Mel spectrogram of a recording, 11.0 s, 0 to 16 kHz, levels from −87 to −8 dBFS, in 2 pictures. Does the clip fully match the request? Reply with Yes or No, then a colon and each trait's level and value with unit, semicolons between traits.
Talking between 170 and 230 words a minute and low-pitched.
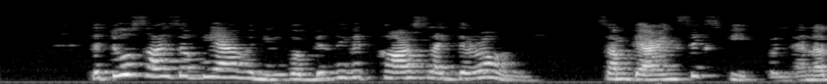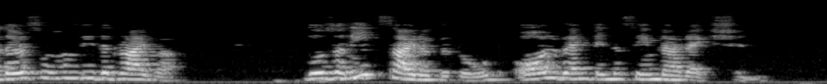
No: average, 190 wpm; high, 235 Hz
